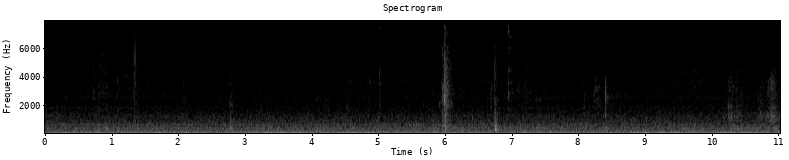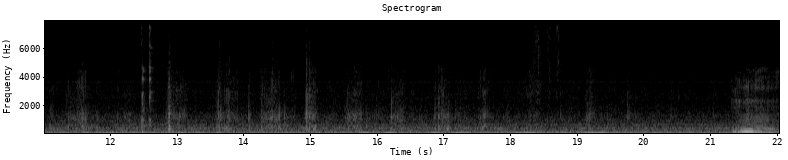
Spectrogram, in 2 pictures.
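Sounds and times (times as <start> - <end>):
person chewing crunchy food: 8.1 - 20.5.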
